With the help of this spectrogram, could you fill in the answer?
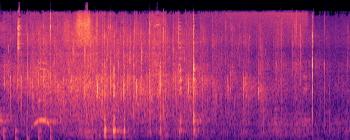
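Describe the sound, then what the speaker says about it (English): A crowd claps in steady applause nearby at a conference in Kuala Lumpur, Malaysia, a dense patter of hands that thins toward the end, with a few voices underneath. "Give him a loud round of applause"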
